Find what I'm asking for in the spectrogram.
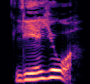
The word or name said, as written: lerjord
